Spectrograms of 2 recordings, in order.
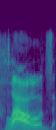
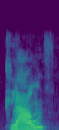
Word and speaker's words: clouds: Clouds and crowds. Tana? Clouds and crowds. Let's do it one more time for me. Clowns, crowns. Okay, make sure you get the D on the end, because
